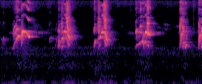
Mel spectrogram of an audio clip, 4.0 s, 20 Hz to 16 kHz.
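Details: European goldfinch song from February 2020, likely a kept bird indoors: liquid twittered phrases repeating roughly every second, each a quick cluster of bright chirps and slurred notes over a low steady hum.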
